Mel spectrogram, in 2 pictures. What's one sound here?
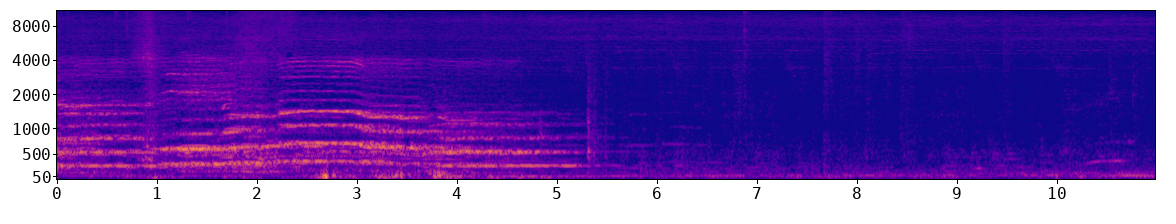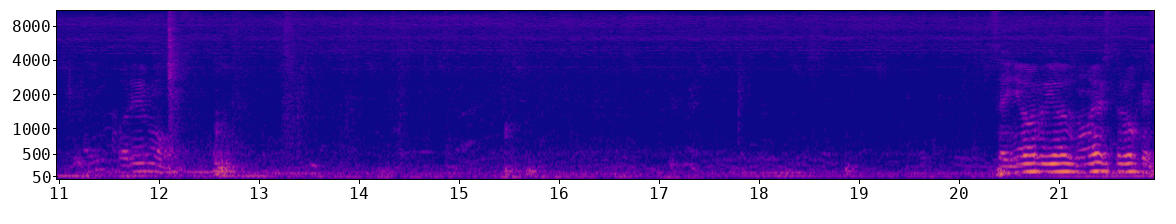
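A man chants in a slow, singing voice through a loudspeaker outdoors.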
